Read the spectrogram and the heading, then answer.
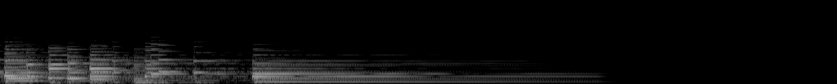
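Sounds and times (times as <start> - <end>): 
minuet music: 0.0 - 4.2.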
